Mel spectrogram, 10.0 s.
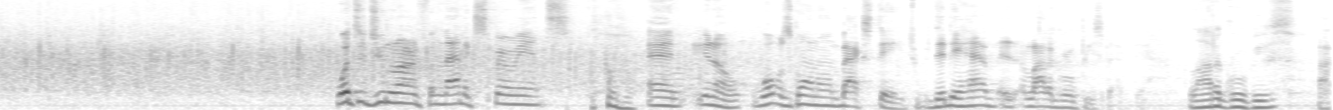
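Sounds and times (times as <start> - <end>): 
audience applause: 0.0 - 6.3
speech: 2.6 - 9.9.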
